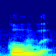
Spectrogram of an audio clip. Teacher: اب یہاں پہ با قلقلہ ہے تو اس کو ہلانا ہے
